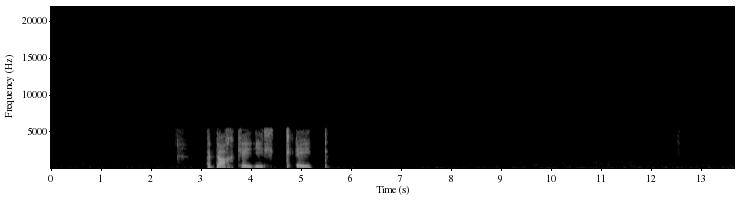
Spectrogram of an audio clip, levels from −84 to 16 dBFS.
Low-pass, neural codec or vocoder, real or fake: 5.4 kHz; vocoder, 22.05 kHz, 80 mel bands, Vocos; fake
